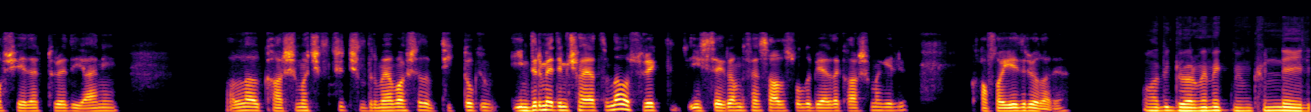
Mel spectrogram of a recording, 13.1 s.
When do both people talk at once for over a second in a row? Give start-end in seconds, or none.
none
